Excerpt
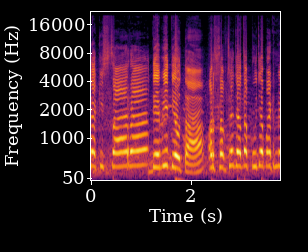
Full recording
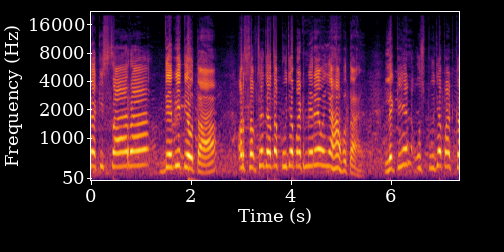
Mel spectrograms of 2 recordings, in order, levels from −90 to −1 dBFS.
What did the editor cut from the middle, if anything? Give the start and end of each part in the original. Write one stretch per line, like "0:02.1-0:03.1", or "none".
0:01.2-0:01.4
0:02.5-0:02.9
